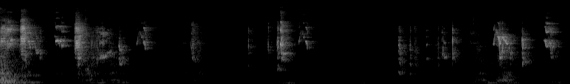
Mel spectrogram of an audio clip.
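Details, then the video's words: Pet budgerigars giving a rapid, irregular run of sharp chirps and scratchy squawks, some high and whistled, in clusters with a quiet pause near the middle. "budgie sounds for pet parakeets to make tham happy"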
